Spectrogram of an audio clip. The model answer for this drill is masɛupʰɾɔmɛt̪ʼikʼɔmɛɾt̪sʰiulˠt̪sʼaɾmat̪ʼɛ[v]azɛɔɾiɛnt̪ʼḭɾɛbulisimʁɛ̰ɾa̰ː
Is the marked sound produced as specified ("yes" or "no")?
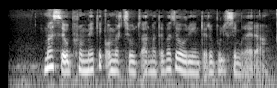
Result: no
